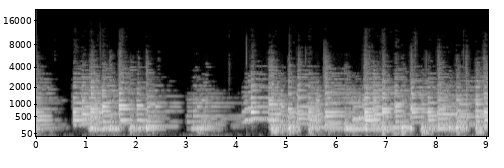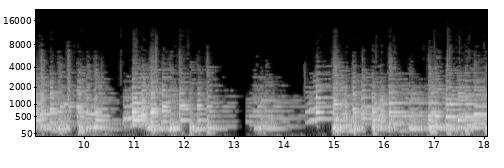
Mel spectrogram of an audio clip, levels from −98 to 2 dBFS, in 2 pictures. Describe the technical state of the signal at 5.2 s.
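At 5.2 s the signal is intact, with no dropout, distortion, clipping or other fault audible at that moment.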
